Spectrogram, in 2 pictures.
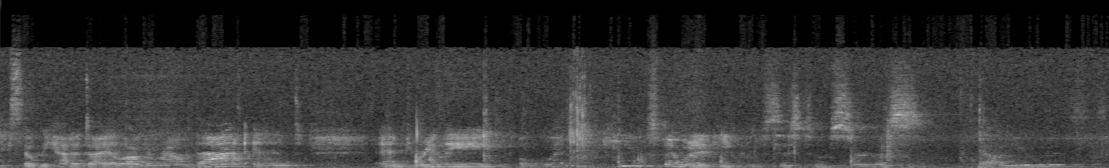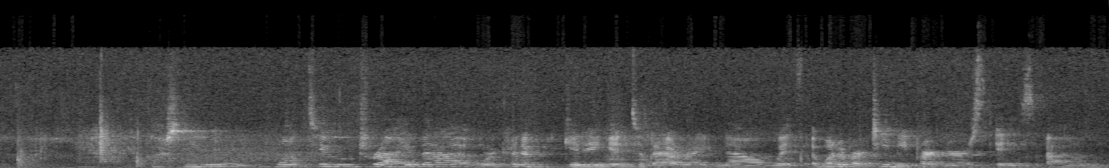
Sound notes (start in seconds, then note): none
